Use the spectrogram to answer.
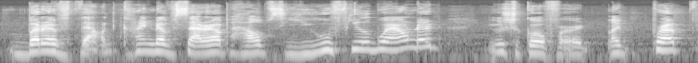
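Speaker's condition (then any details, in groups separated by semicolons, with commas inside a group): Spinocerebellar ataxia type 2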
